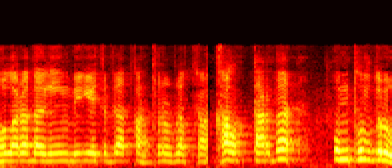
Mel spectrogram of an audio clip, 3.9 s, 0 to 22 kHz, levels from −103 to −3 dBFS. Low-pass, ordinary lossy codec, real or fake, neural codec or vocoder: 7.2 kHz; AAC, 48 kbps; fake; codec, 16 kHz in and 24 kHz out, 1.1 kbps, FireRedTTS-2 codec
